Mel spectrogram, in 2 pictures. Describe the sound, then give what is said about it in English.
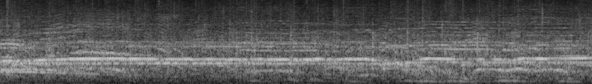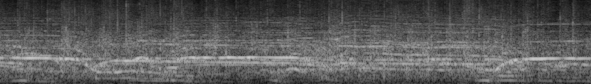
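Studio audience applause welcoming two candidates for a United States Senate debate in Texas: steady, even clapping with crowd noise that holds at a constant level through the whole clip. “we ask you to please hold your applause during this debate, except for now, as we welcome the two candidates running for the United States Senate in Texas.”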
